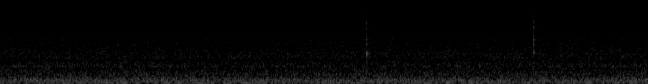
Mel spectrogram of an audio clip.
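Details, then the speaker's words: Snow blower control board relay on the bench. Over a quiet room hiss, two short, crisp clicks about 1.5 seconds apart as the relay pulls in normally, unlike the failed relay beside it. "The only difference is, as you can see, this relay is actually working."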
